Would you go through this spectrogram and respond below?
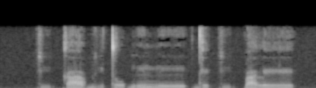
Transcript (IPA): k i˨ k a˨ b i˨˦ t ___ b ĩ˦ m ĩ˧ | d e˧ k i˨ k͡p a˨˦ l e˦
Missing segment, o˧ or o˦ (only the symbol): o˧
